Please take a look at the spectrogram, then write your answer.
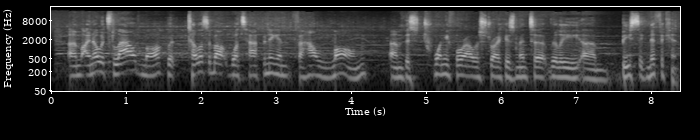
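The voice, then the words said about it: British accent. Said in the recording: “news host with a British accent”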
